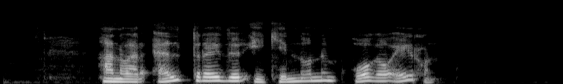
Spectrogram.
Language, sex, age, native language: Icelandic, male, 50-59, Icelandic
